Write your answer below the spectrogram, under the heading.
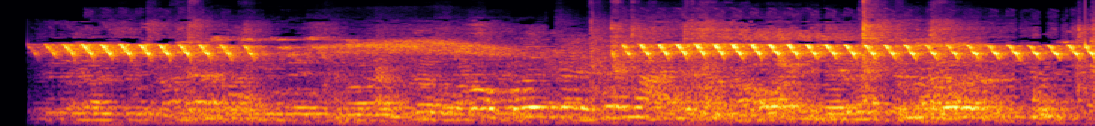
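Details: European greenfinch singing: a fast, rolling trill of bright repeated notes lasting over a second, a pause, then a longer trill of about two and a half seconds, over a steady murmur of people talking.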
